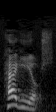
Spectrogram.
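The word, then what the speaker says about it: hagios (ἅγιος): The Greek word is pronounced hagios.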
